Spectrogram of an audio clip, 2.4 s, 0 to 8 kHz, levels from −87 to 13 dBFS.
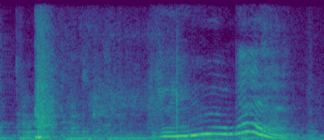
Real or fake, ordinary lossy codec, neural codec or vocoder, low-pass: fake; none; codec, 16 kHz, 4 kbps, X-Codec, HuBERT features, trained on balanced general audio; none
